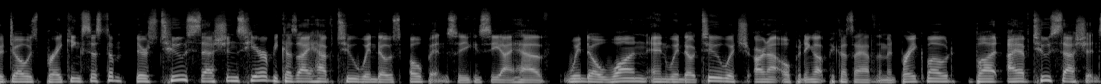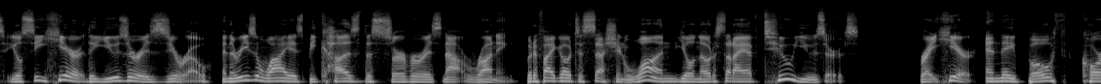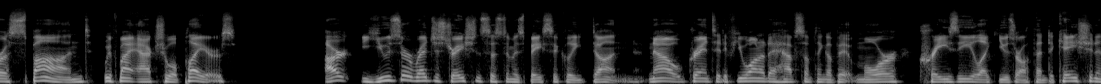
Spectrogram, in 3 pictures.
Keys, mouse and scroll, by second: 5.5 click, 5.7 click, 6.7 click, 11.5 scroll down 2, 11.6-12.0 scroll, 13.8 scroll, 15.5-16.0 scroll, 16.2-17.0 scroll, 17.0 click, 17.7 scroll, 18.3 click, 18.7 scroll, 20.6 click, 20.9-21.8 scroll, 21.8-22.5 scroll, 22.7 click, 24.5-25.2 scroll, 25.2 click, 26.6 click, 30.6 click, 32.8 click.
